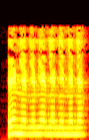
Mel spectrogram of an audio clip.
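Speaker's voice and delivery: monotone run of "em" sounds; mock mumbled answer. Preacher mimicking the congregation's answer, monotone mumbling.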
